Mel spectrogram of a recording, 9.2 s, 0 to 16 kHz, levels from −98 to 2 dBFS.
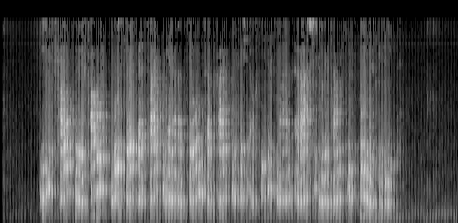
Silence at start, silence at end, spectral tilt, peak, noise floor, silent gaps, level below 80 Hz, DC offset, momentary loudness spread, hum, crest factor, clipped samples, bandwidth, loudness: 0.85 s; 1.4 s; -2.5 dB/octave; -2 dBFS; -64 dBFS; none; -60 dBFS; under 0.1%; 10 LU; none; 22 dB; under 0.1%; 12 kHz; -21 LUFS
